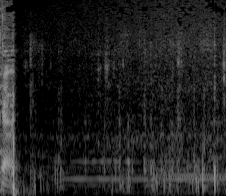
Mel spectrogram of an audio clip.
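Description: Handling noise from a handheld camera being carried: a sharp knock right at the start, then rustling and light clicks over a faint steady tone.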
